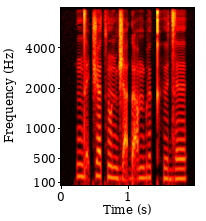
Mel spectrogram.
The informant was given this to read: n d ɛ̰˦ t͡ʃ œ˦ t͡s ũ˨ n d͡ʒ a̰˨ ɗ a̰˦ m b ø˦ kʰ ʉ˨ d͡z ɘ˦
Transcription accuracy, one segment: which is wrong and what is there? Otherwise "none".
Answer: none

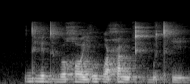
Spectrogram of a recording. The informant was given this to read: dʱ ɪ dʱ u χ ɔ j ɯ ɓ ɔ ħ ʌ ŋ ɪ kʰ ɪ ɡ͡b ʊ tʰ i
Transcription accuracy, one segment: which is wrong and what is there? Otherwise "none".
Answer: ɯ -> u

